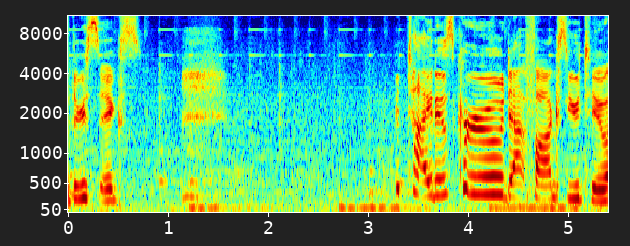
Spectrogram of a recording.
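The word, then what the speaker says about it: Tidus: too I love it Titus VA confirms its tetus in pronunciation gotcha tetus is the official officially wrong way to say it I like that that fox the officially wrong according to the devs I got you I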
